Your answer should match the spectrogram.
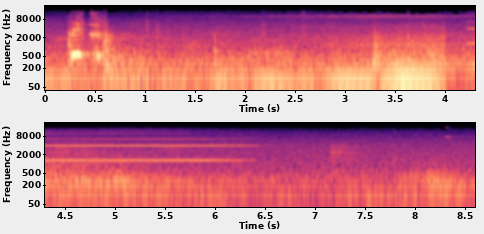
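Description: A passenger lift being called: a short, loud, voice-like cry just after the call button is pressed, a low rumble, then a steady high electronic whine for about two seconds as the lift car comes to the floor.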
